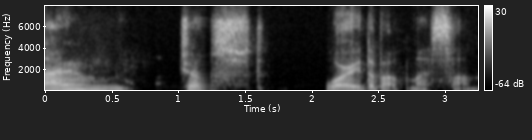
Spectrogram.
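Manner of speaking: softly spoken. A father answers the stranger staring at him: softly spoken. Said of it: "He'll say softly".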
